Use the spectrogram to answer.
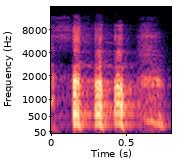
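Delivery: short high giggle; quick laugh at your own joke; real high-pitched chuckle. Real, not acted. Laughs at own bad impression.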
